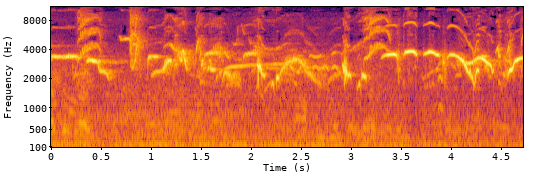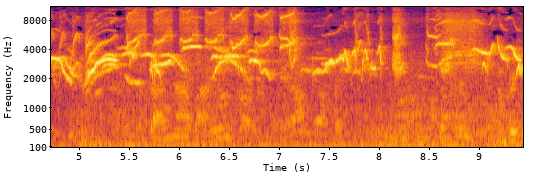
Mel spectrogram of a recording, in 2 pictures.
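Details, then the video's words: Oriental magpie-robin in full song, used to provoke stressed birds: continuous, varied whistling with quick up-and-down slurs, trills and sharp clicks, steady and loud throughout. "suara burung Kacer gacor"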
